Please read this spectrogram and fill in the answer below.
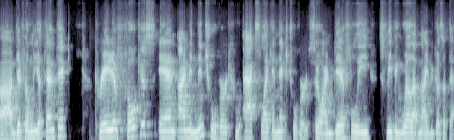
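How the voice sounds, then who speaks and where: A man with a French Canadian accent, fairly high-pitched, at a moderate pace and with ordinary pitch variation. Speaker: loss prevention manager and author. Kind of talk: casual chat.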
